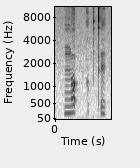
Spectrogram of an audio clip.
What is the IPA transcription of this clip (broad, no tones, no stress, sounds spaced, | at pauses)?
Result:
ŋ ɔ ʔ kː o k tʼ ɘ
